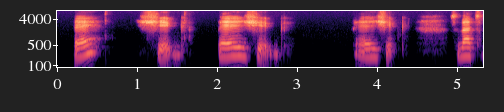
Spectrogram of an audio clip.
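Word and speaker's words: bezhig: So be, shig. Be, shig. Be, shig.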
